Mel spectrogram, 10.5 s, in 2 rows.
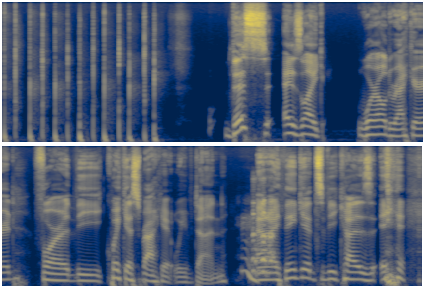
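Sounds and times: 
people clapping hands: 0.0s - 2.1s
speech: 2.8s - 10.5s.

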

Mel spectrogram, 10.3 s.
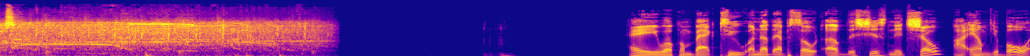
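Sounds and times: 
audience clapping to introduce a show at Red Rock Studios in Los Angeles: 0.0s - 3.4s
speech: 6.3s - 10.2s.

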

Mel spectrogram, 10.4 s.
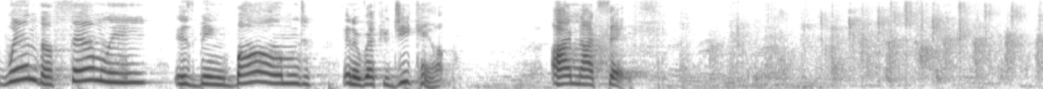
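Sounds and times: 
speech: 0.1s - 4.6s, 5.5s - 6.5s
soft clapping: 6.6s - 10.4s.

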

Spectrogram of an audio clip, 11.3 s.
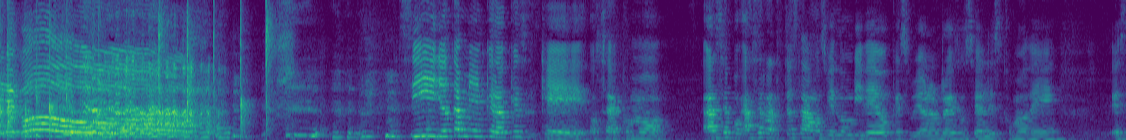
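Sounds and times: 
applause: 0.0s - 2.8s
laughter: 0.1s - 4.0s
speech: 5.2s - 11.2s.

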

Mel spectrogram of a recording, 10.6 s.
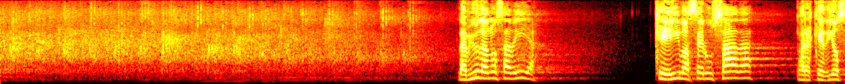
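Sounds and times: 
audience applause: 0.0s - 5.5s
speech: 5.7s - 6.8s, 8.2s - 10.5s.

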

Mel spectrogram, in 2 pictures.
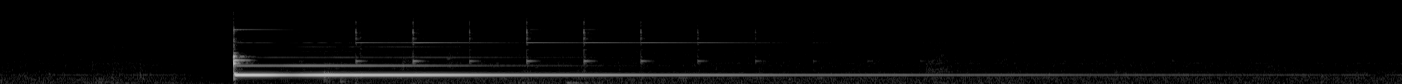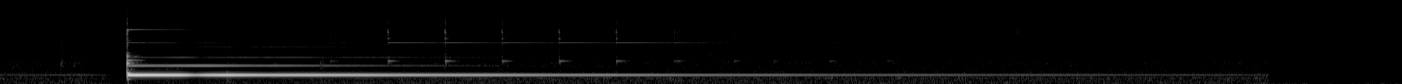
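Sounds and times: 
tuning fork tone: 2.4s - 13.2s, 15.3s - 26.7s.

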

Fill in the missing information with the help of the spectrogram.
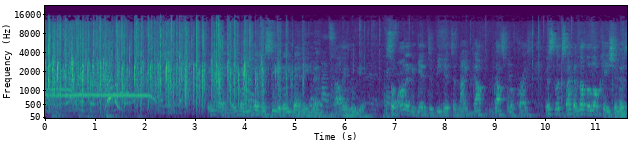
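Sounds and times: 
audience clapping hands: 0.0s - 5.5s
speech: 3.3s - 11.6s.

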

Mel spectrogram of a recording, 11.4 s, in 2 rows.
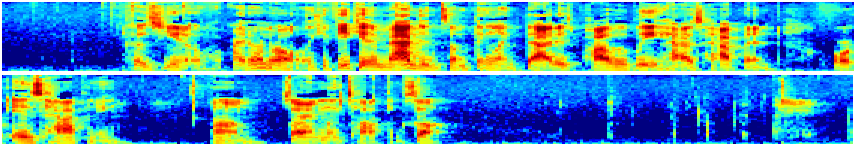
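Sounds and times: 
speech: 0.8s - 8.7s
person drinking water, gulping: 9.2s - 11.3s.

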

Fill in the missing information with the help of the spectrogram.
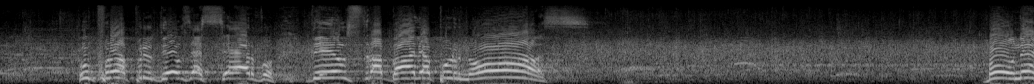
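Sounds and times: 
audience applauding: 0.0s - 10.3s
speech: 0.8s - 5.6s, 9.9s - 10.3s.

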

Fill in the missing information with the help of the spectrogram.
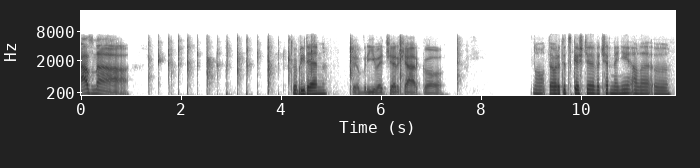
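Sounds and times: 
speech: 0.0s - 1.0s, 4.2s - 7.3s, 9.0s - 11.8s
hand claps: 1.3s - 4.8s, 6.3s - 6.6s, 7.5s - 7.8s.

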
